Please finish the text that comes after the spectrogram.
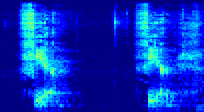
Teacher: just with the vowel we know what the word is so in the american accent we just add a tiny 10 percent r with less rounded lips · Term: soft r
